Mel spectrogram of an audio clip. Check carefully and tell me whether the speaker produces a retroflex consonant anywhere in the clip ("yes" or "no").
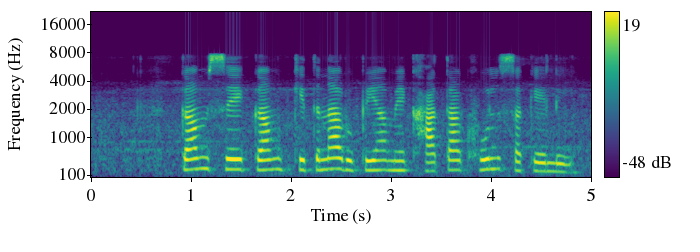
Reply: no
